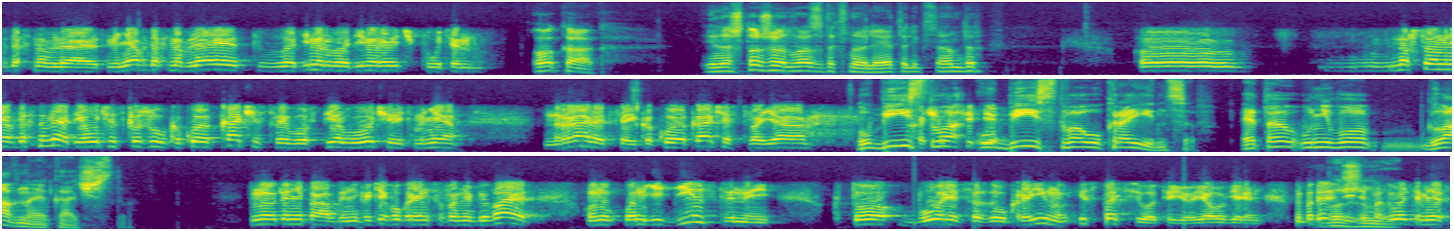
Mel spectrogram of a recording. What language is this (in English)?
Russian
